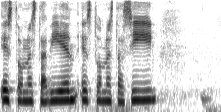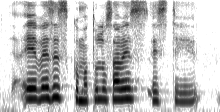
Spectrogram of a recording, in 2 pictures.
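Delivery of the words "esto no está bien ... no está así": normal talking voice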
